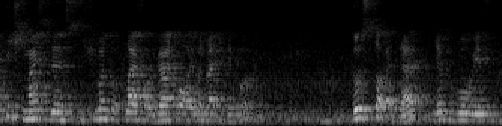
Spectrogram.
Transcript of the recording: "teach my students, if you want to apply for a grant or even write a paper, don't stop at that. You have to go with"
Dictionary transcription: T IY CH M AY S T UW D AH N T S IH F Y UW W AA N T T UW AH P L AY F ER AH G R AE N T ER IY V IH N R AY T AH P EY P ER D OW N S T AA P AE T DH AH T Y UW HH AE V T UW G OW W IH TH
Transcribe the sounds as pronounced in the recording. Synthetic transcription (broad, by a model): T IY CH M AY S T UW D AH N S IH F Y UW W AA N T T UW AH P L AY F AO AH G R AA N AO IY V IH N R AY T AH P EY P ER D OW N S T AA P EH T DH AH T Y UW HH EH F T UW G OW W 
